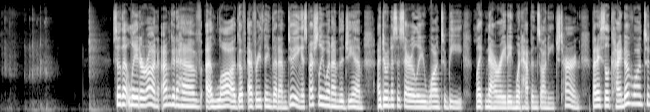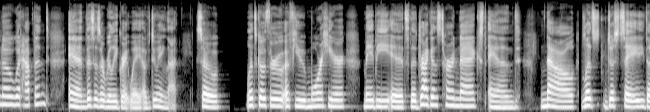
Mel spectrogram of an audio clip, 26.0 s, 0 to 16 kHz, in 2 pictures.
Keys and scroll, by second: 0.4 [, 0.7 super+v, 1.7 Return, 25.5 Return.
